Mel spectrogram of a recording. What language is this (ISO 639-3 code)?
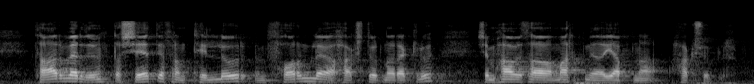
isl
